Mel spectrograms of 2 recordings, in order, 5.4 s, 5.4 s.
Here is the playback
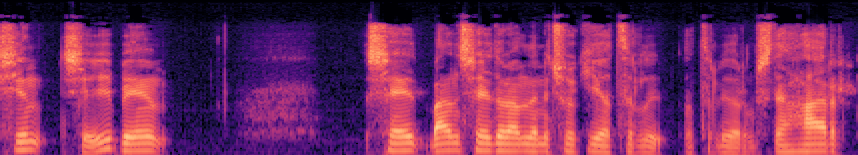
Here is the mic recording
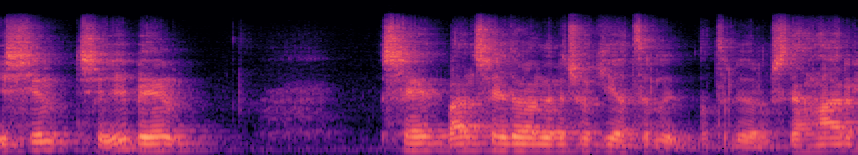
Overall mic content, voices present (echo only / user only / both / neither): echo only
